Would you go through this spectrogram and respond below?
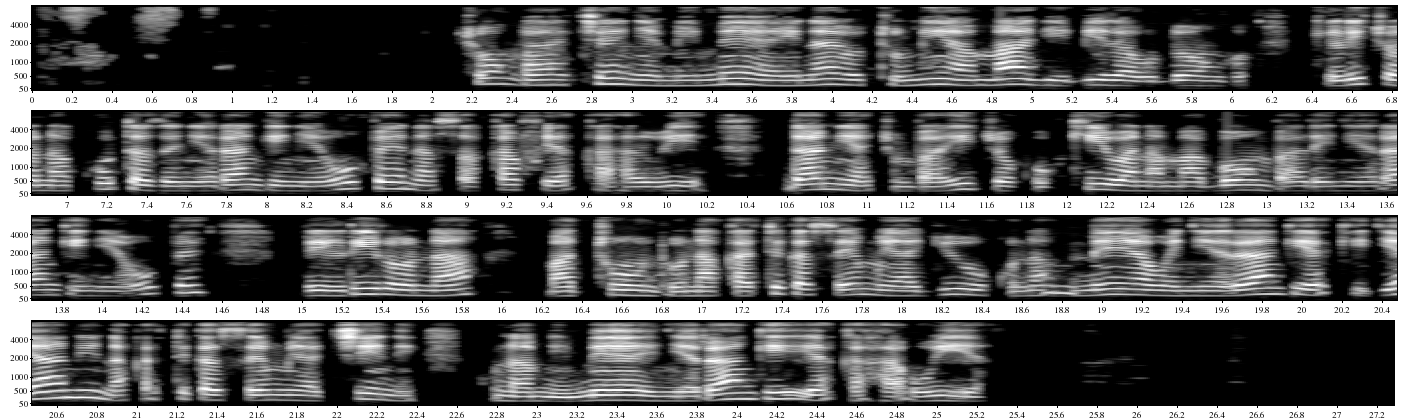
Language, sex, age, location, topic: Swahili, female, 36-49, Dar es Salaam, agriculture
